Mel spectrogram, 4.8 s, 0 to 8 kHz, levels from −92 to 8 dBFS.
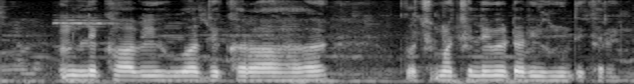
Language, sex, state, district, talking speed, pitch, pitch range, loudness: Hindi, male, Madhya Pradesh, Katni, 165 wpm, 150 Hz, 140-155 Hz, -15 LUFS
